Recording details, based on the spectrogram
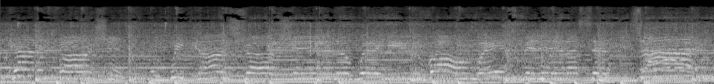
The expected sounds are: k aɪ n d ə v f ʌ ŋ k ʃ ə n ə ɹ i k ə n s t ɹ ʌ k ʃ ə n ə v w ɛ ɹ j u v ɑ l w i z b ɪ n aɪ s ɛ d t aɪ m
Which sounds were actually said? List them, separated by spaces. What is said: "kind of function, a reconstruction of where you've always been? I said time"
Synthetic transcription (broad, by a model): k aɪ n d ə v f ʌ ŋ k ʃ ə n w i k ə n s t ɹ ʌ k ʃ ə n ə w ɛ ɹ j u v ɑ l w i z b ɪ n aɪ s ɛ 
